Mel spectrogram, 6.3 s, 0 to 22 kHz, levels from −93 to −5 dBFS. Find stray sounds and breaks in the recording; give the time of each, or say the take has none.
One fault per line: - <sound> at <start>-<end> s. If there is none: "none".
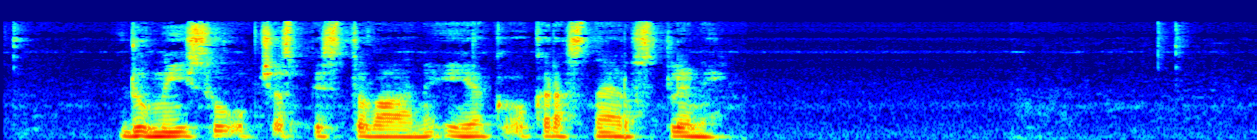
none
